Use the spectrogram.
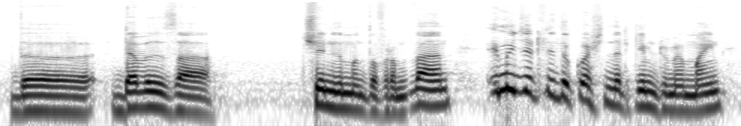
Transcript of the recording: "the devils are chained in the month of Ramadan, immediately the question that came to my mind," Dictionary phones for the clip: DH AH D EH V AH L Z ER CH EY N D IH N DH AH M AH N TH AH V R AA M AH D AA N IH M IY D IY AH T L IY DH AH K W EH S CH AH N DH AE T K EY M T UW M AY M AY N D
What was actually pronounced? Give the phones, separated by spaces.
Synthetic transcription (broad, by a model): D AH D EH V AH L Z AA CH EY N IH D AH M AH N T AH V R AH M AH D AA N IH M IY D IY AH T L IY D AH K W EH S CH AH N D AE T K EY M T UW M AY M AY N D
